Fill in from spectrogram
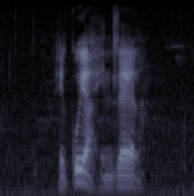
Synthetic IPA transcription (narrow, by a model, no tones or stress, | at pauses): ɦikujaɦind͡ɮɛːla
